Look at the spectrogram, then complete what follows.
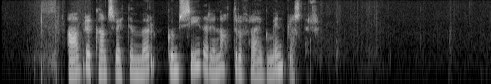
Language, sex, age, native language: Icelandic, female, 40-49, Icelandic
